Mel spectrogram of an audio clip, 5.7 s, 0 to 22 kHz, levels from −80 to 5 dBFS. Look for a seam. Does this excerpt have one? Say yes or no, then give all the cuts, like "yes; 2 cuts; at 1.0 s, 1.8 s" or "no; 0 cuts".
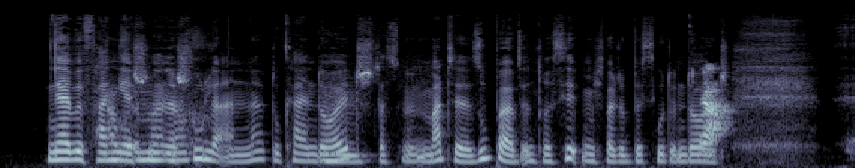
yes; 5 cuts; at 1.9 s, 2.6 s, 3.5 s, 4.0 s, 4.4 s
